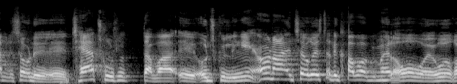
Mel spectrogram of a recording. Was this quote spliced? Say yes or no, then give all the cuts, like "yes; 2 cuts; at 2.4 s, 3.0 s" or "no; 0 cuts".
no; 0 cuts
